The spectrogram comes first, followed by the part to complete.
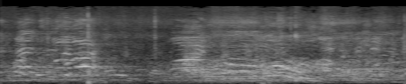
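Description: Several men's voices calling out and chattering over one another, with a couple of brief sharp knocks about a second in.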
